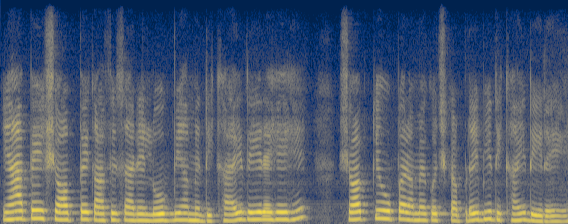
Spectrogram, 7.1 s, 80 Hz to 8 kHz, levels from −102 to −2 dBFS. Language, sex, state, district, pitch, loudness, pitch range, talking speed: Hindi, female, Uttar Pradesh, Jalaun, 240 Hz, -16 LUFS, 225-260 Hz, 220 wpm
